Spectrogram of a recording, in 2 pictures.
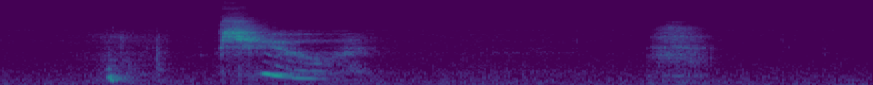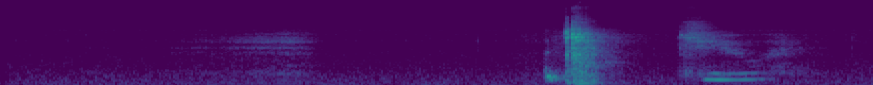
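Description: Two forceful sneezes, each with a sharp intake and an explosive burst, separated by quiet breathing in a small room.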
